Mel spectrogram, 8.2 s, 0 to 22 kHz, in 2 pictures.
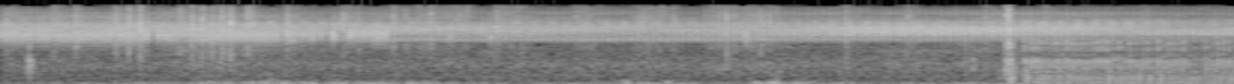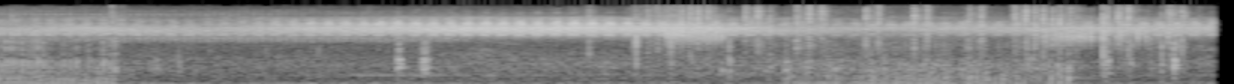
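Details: A Tibicen dealbatus cicada gives a distress call while a praying mantis eats it alive. Recorded August 3, 2010, at Sand Hills State Park north of Hutchinson, Kansas, in 106-degree heat. A harsh, continuous high buzz broken by ragged clicking pulses.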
